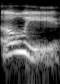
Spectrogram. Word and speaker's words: oui: It's called OUI, so it's O-U-I.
